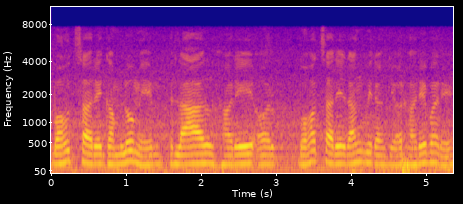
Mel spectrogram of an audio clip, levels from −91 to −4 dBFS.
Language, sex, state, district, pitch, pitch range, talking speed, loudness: Hindi, male, Maharashtra, Mumbai Suburban, 145 Hz, 135-150 Hz, 155 wpm, -15 LUFS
